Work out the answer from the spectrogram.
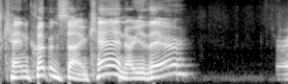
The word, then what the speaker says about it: Klippenstein: He's a Klippenstein, they're Krassenstein, and the device I use to remember the difference is the first syllable of their last name is Crass, which means thoughtless and ignorant, and the first syllable of Ken's last name is Clip, which is the part of a firearm you put the bullets in.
